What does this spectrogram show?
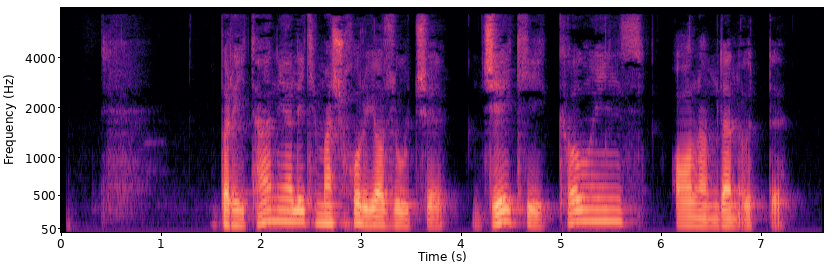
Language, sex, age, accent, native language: Uzbek, male, 18-24, Andijon, Uzbek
